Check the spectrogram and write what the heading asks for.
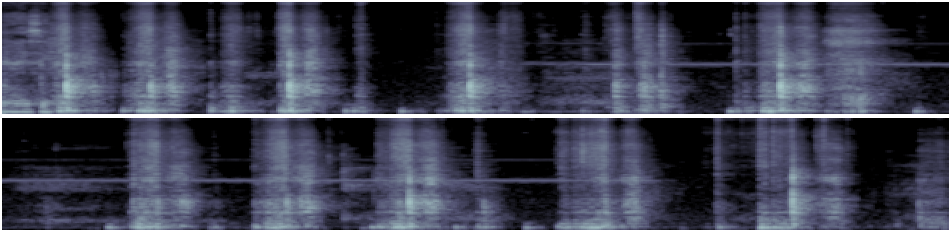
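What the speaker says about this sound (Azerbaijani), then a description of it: "Bax belə doğrayıb qabımıza qoyuruq." Lettuce sliced thinly with a knife for a salad, a long run of crisp chopping strokes in rhythmic bursts, close up and quiet, with brief pauses between groups.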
